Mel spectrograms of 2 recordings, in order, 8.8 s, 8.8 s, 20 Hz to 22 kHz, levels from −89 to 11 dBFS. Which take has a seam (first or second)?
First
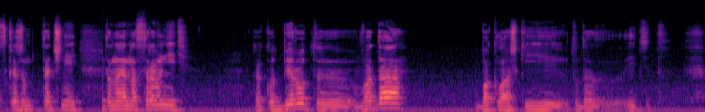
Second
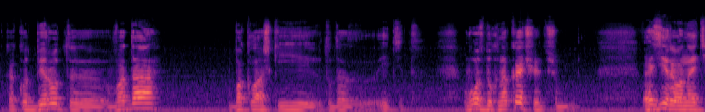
first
